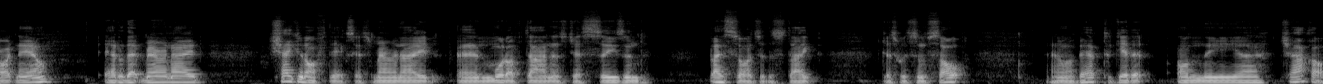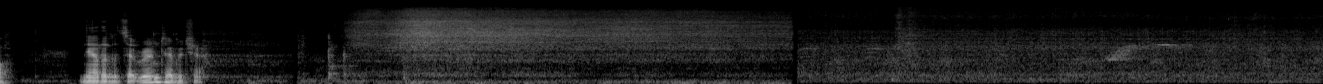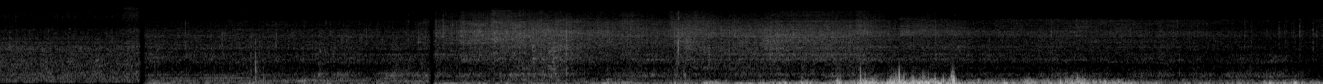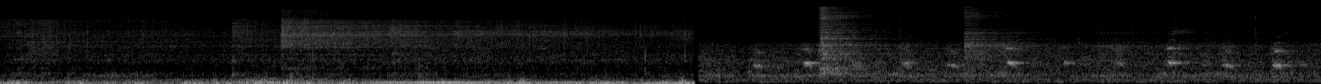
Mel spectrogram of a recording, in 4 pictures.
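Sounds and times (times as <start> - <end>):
steak sizzling on grill: 16.6 - 46.9, 49.3 - 52.9
low uneven rumble: 27.9 - 46.7.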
